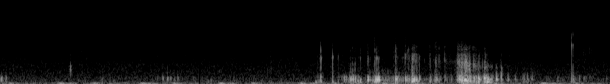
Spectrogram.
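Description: Low gurgling and bubbling rumbles building in bursts: ordinary stomach growling from digestion after a drink.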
